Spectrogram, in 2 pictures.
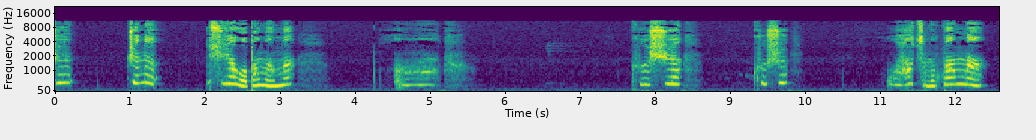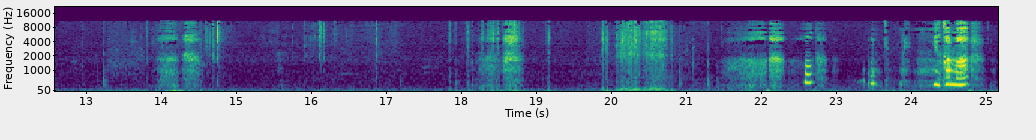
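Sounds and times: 
speech: 0:00.0 - 0:00.3, 0:01.0 - 0:01.4, 0:02.0 - 0:03.3, 0:04.5 - 0:04.9, 0:07.8 - 0:08.5, 0:09.3 - 0:09.9, 0:11.1 - 0:12.4, 0:24.4 - 0:25.0
soft breaths and sighs: 0:03.2 - 0:05.8, 0:08.2 - 0:11.0, 0:13.2 - 0:14.8, 0:18.0 - 0:19.2, 0:21.4 - 0:25.1
zipper being pulled in a rasping stroke: 0:19.8 - 0:21.0.

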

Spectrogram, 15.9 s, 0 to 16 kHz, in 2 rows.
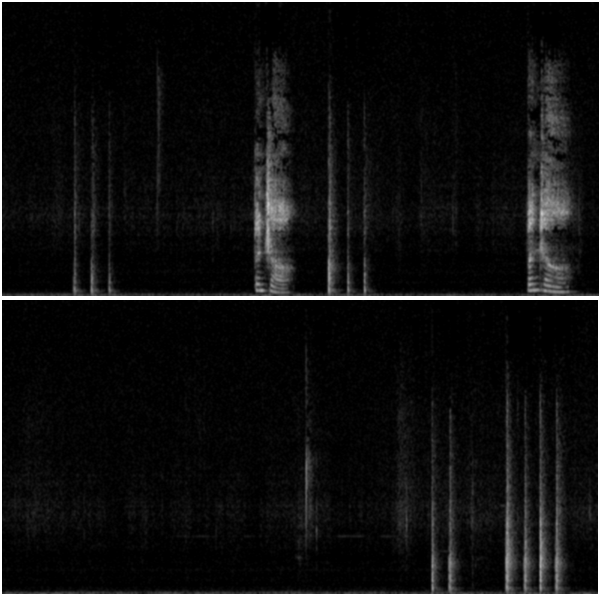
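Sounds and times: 
faint low hum: 0:00.0 - 0:15.9
knocking on a door: 0:00.9 - 0:01.6, 0:04.3 - 0:05.0, 0:13.7 - 0:15.6
speech: 0:03.4 - 0:03.9, 0:07.0 - 0:07.7.

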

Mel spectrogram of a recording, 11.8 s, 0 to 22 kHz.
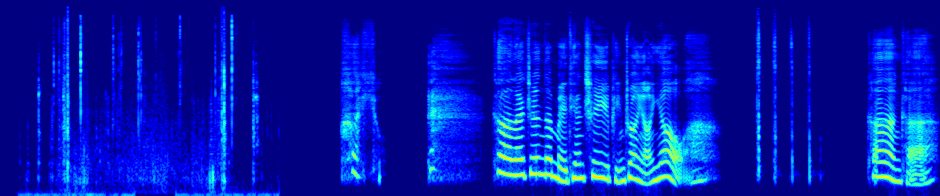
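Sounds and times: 
key jiggling and turning in a small metal chastity lock: 0:00.3 - 0:03.5
speech: 0:06.5 - 0:09.0, 0:10.9 - 0:11.7.

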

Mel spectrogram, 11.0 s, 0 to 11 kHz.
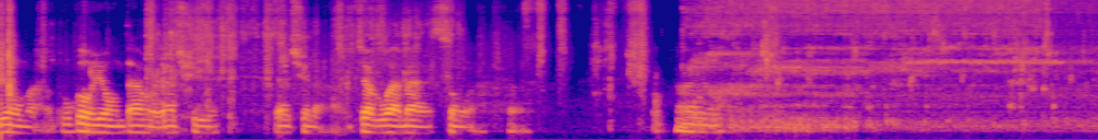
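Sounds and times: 
speech: 0:00.0 - 0:05.5, 0:06.5 - 0:07.8
tap water running from a faucet during handwashing: 0:06.8 - 0:10.9.

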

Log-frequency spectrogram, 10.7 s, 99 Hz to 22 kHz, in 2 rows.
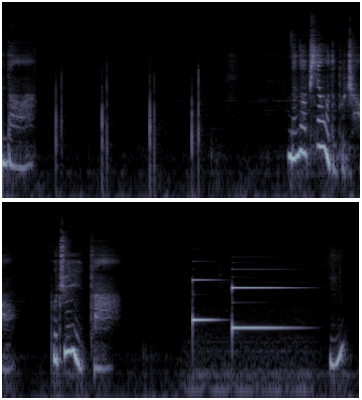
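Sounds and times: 
speech: 0:04.3 - 0:07.1
two-note doorbell chime: 0:08.2 - 0:10.0.

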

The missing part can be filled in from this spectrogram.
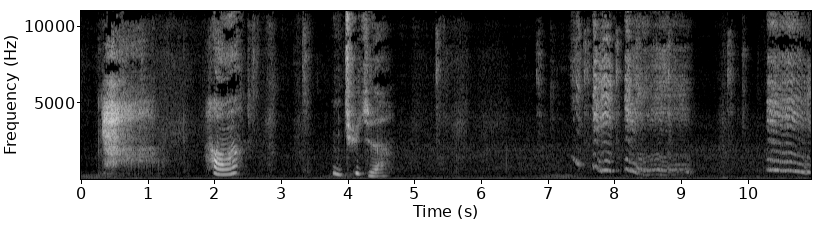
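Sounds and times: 
low steady hum: 0:00.0 - 0:10.9
speech: 0:03.9 - 0:04.7
dog whimpering: 0:07.0 - 0:09.2, 0:10.3 - 0:10.9.

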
